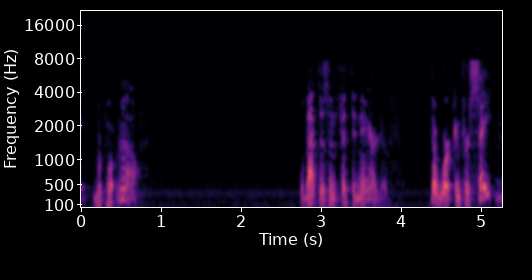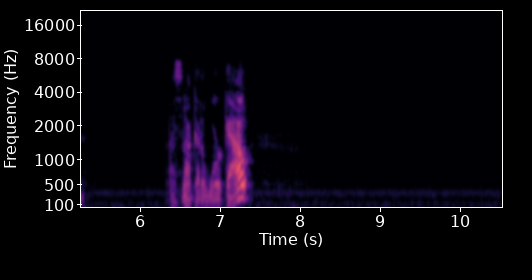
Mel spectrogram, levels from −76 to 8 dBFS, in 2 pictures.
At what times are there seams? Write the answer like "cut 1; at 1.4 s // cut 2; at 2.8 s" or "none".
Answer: none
